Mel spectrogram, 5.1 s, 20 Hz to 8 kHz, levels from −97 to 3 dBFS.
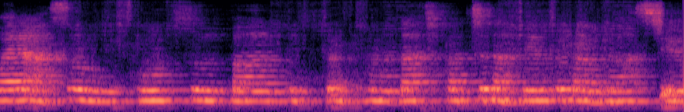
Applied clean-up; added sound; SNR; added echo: neural separator model SepFormer DNS4.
